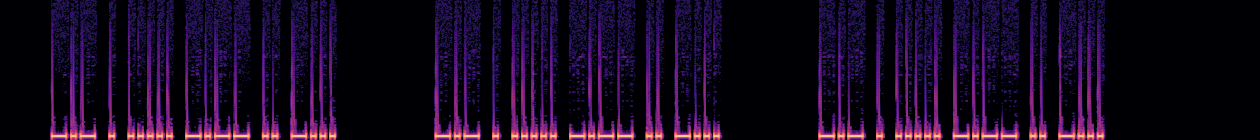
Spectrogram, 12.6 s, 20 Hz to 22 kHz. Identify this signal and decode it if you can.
Morse code, heard as a keyed tone, about 25 wpm, 700 Hz. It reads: KE5YIB KE5YIB KE5YIB
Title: USA Call Signs - 6 Characters - Repeated 3x - 25wpm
